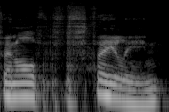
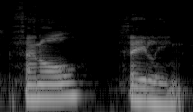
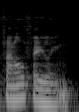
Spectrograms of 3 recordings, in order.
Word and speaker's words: phenolphthalein: And it's not pronounced phenolphthalein. That pH in the middle is silent. So it's phenolphthalein. All one word, phenolphthalein.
